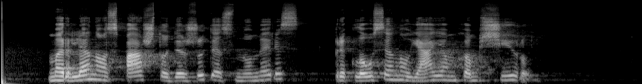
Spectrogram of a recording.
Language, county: Lithuanian, Panevėžys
